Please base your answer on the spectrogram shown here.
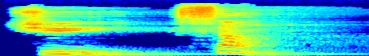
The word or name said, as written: jusang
